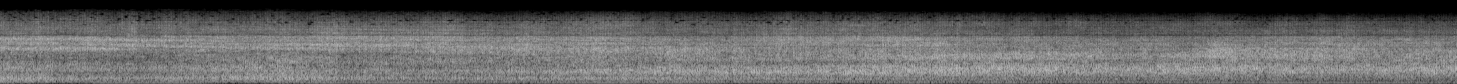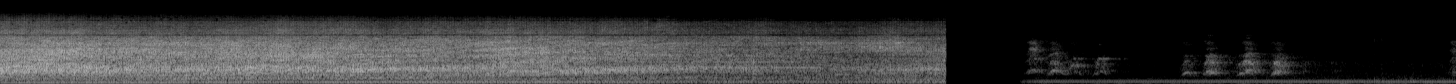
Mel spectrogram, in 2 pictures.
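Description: Train of passenger coaches hauled by a diesel-electric locomotive running away down the line, its wheel and rail noise fading steadily for about twenty seconds. After it stops abruptly, a dog barks in several short bursts over a low steady hum.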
